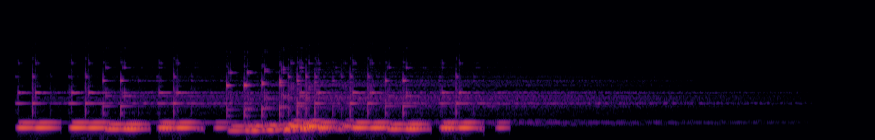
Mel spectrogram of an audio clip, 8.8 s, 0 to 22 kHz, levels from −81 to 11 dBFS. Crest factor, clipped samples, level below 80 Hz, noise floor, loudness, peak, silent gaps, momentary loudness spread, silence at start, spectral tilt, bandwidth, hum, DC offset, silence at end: 16 dB; under 0.1%; -82 dBFS; -78 dBFS; -32 LUFS; -18 dBFS; none; 12 LU; 0.15 s; -8 dB/octave; 5 kHz; none; under 0.1%; 3.15 s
